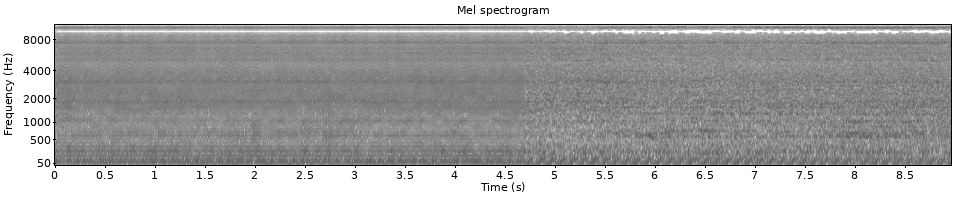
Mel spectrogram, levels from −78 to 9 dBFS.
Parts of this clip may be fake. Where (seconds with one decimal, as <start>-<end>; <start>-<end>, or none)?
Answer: 0.0-4.7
